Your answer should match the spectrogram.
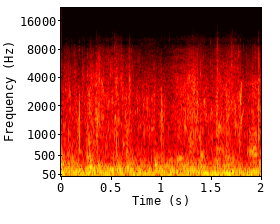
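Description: Kayak being paddled through choppy water: paddle blades dipping and splashing, and small waves slapping the hull, with steady wind noise on the microphone.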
